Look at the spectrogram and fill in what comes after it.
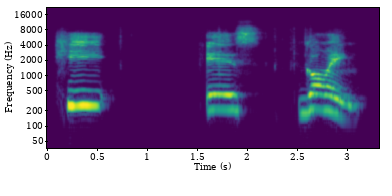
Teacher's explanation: Now here it is S only because before the S you have the vowel, after the S you have a consonant. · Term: S sound only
